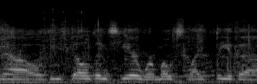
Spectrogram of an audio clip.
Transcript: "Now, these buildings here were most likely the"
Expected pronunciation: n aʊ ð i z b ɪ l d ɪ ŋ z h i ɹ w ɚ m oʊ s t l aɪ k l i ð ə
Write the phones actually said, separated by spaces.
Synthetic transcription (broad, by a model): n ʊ ð i z b ɪ l d ɪ ŋ z h i ɹ w ɚ m oʊ s t l aɪ k l i ð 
